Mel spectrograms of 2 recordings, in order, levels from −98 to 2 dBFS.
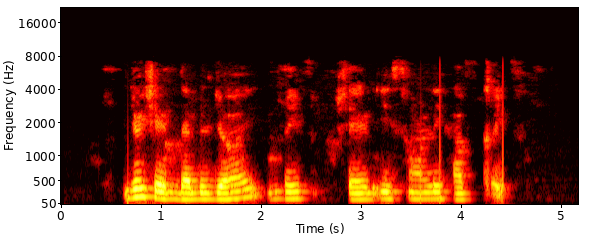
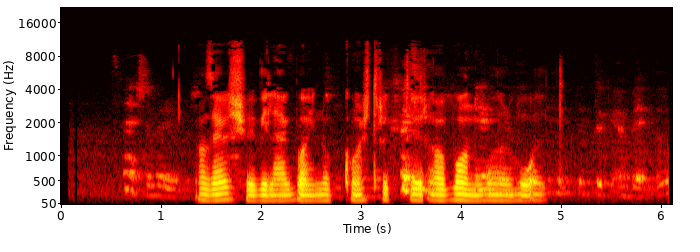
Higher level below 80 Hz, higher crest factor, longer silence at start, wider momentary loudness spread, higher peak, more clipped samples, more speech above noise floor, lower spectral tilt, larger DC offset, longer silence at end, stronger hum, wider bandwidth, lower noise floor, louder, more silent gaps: first, -60 dBFS vs -74 dBFS; about the same, 20 dB vs 20 dB; about the same, 0.65 s vs 0.65 s; second, 14 LU vs 20 LU; first, -4 dBFS vs -10 dBFS; neither; first, 55 dB vs 38 dB; first, -8 dB/octave vs -6.5 dB/octave; neither; first, 0.75 s vs 0.05 s; neither; second, 7.4 kHz vs 11 kHz; first, -77 dBFS vs -67 dBFS; first, -23 LUFS vs -28 LUFS; neither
